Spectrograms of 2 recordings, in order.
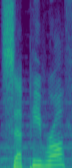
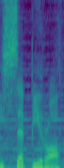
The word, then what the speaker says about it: Sephiroth: Isn't it Sephiroth, not Seph, like with an F? It's a PH sound because it's supposed to be an F sound.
